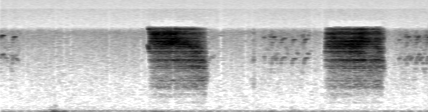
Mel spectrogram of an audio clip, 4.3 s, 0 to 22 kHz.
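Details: Barn owl on the night of 11 May 2019, two rough, breathy screeches nearly two seconds apart, each around half a second long, against a low, steady background noise.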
